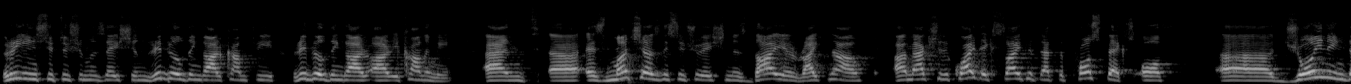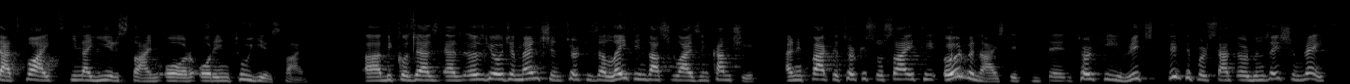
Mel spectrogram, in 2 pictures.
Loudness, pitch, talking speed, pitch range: -33 LUFS, 210 Hz, 150 wpm, 185-240 Hz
